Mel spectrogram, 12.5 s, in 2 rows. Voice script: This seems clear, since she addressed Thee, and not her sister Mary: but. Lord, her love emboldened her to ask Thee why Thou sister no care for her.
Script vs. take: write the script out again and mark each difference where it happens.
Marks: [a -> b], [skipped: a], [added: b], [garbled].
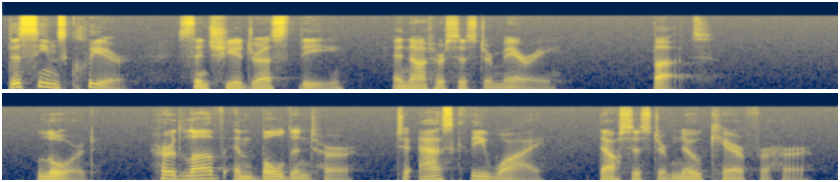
This seems clear, since she addressed Thee, and not her sister Mary: but. Lord, her love emboldened her to ask Thee why Thou sister no care for her.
